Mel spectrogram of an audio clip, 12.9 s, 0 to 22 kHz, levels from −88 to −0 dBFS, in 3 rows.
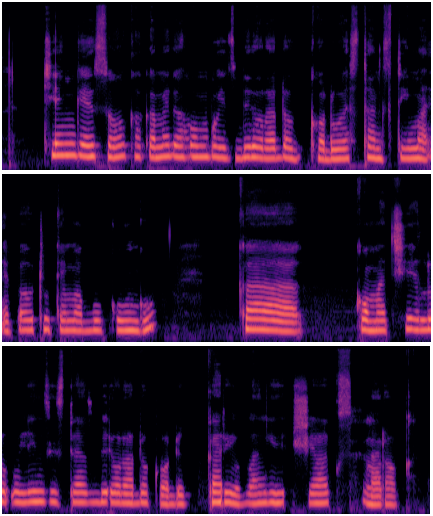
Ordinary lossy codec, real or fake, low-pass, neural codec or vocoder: none; fake; none; codec, 44.1 kHz, 2.6 kbps, SNAC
